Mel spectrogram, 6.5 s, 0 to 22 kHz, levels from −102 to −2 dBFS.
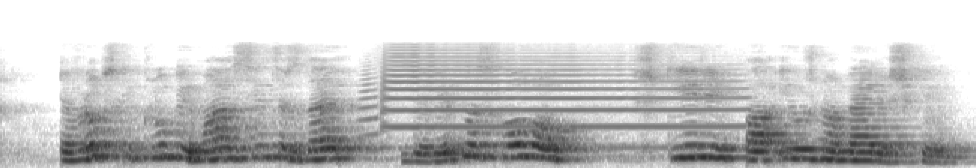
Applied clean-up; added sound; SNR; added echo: none; Trumpet; 18 dB; reverberation time 2.6 s.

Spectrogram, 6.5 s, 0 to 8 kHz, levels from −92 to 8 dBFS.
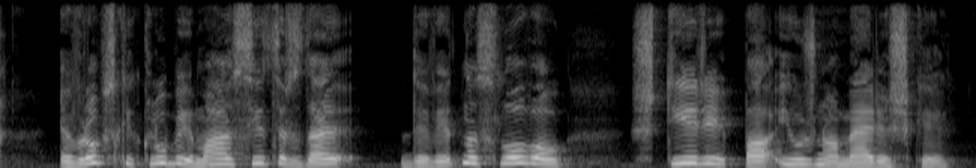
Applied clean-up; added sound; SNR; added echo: none; none; none; none.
